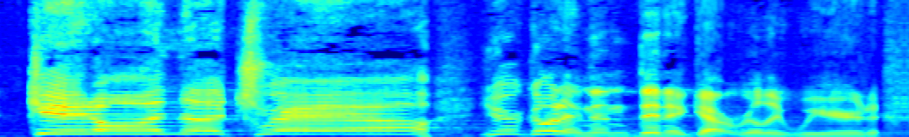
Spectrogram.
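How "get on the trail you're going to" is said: shrill, very high, slow, drawn-out furious scream, acted out. Retelling a hiker screaming at the children on the trail: imitating a stranger screaming. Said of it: "just screaming them".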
